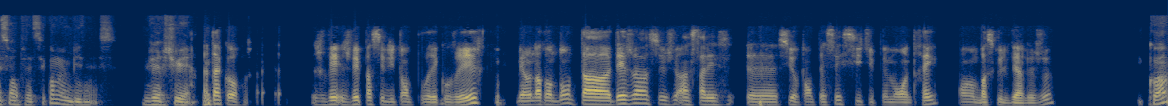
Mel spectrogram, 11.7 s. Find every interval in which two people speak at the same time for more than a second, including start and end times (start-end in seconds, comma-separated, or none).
none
